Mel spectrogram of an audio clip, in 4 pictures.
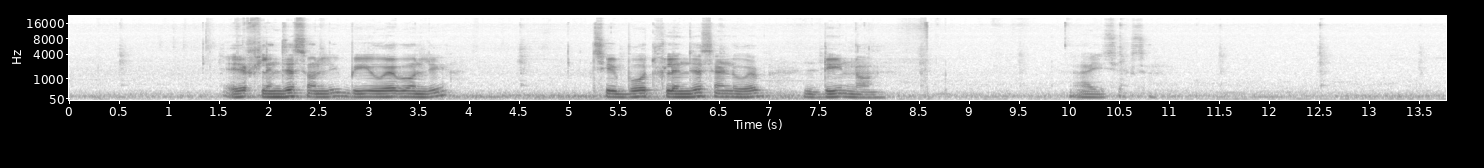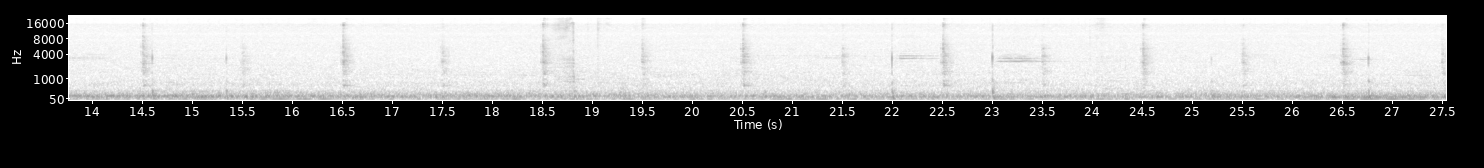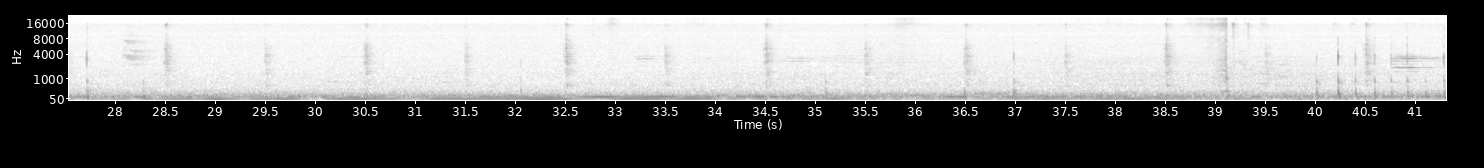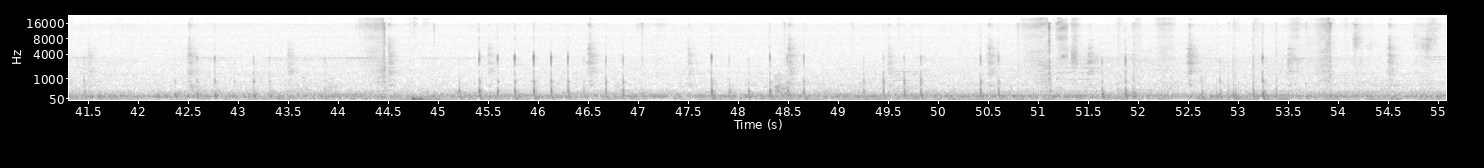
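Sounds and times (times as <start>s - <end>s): pen ticking and tapping: 38.5s - 55.0s.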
